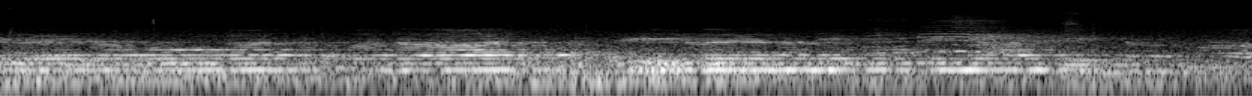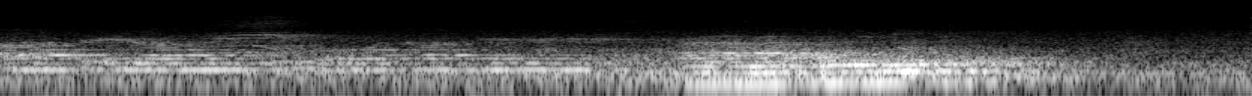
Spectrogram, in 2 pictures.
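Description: A group of men chant together in a steady, droning unison.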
